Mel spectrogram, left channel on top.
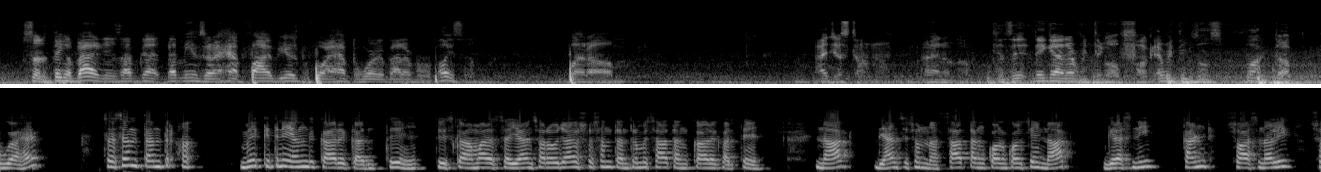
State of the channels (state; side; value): different; both; correlation 0.00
